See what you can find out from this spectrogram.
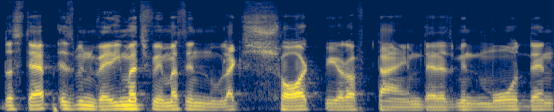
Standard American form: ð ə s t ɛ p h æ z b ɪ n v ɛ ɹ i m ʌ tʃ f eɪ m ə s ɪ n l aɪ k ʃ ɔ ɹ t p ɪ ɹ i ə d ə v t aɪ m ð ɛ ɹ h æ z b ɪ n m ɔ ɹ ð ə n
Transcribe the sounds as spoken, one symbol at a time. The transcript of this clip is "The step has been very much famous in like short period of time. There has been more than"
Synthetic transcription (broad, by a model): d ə s t ɛ p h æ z b ɪ n v ɛ ɹ i m ʌ tʃ f eɪ m ə s ɪ n l aɪ k ʃ ɔ ɹ t p ɪ ɹ i ə d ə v t aɪ m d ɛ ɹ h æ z b ɪ n m ɔ ɹ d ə n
